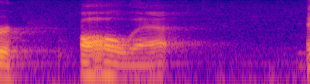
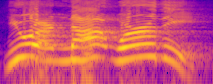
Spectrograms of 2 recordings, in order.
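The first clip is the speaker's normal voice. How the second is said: booming declaration; 11 semitones higher, 12 dB louder than usual. Acted. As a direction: thunder it out high and loud. Preacher's emphatic climax.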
